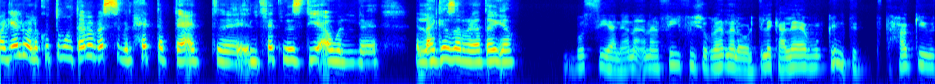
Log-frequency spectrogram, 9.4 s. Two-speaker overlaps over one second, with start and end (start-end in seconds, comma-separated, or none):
none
